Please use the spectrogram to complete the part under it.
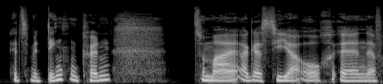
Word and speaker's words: Agassiz: Er schreibt: Kleines Nitpicking, der Name von Louis Agassiz, wie ich es in der Folge gesagt habe, den spricht man ohne S am Ende. Also ich habe Agassiz gesagt, weil es schreibt sich, der Nachname schreibt sich mit einem Z am Ende. Aber dieses Z spricht man nicht, also eher Agassiz.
